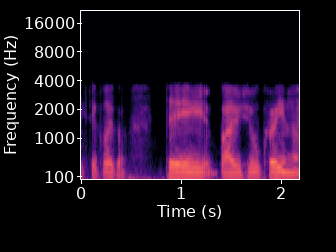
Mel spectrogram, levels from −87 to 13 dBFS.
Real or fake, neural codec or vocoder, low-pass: fake; codec, 16 kHz, 4 kbps, FreqCodec, smaller model; 3.6 kHz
